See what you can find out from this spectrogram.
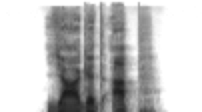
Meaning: second-person plural subjunctive I of abjagen
- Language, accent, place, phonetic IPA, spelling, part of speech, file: German, Germany, Berlin, [ˌjaːɡət ˈap], jaget ab, verb, De-jaget ab.ogg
